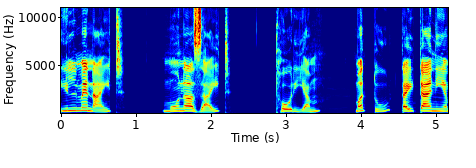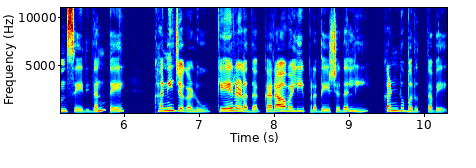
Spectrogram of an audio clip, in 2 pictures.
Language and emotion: Kannada, neutral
